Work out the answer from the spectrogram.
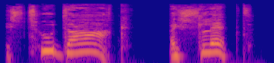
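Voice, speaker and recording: A man's voice: very high voice, slow, bright, forceful tone, no room sound, clean studio sound, voice pushed up, heavily acted. A man voicing a nervous, cautious younger teenage boy in a thriller audiobook, anxious and protesting. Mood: defensive.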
